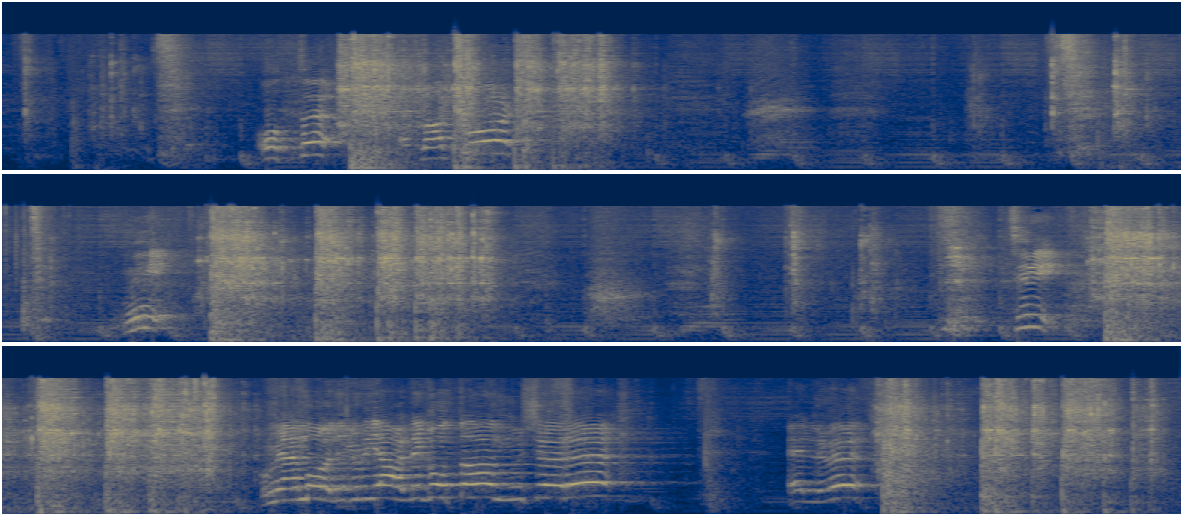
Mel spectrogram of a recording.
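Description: A loaded barbell is dropped and crashes onto a rubber floor.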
